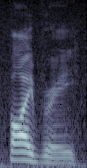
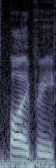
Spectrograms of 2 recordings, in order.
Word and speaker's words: ByBre: there these are actually bybre if you want to pronounce it that way so it stands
